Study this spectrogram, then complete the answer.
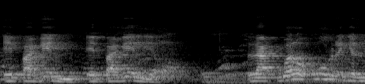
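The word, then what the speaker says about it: ἐπαγγελία: Más bien, dentro de aquí, de nuestro estudio bíblico, nos dice que la palabra promesa es la traducción griega epageni, pronúnciese epagelia, la cual ocurre en el Nuevo Testamento un total de 153 veces.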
